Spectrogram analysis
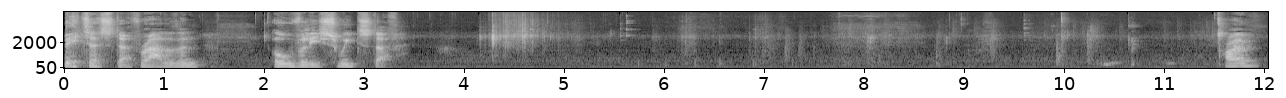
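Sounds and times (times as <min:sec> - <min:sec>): person chewing toast: 0:04.1 - 0:10.8.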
